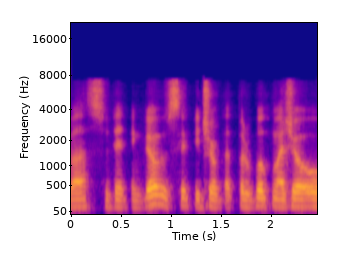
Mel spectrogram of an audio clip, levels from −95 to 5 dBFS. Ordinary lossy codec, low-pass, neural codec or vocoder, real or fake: AAC, 48 kbps; 7.2 kHz; codec, 16 kHz, 0.3 kbps, FocalCodec; fake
